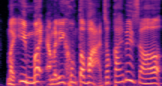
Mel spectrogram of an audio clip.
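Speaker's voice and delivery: loud, high angry threat; panicked yelling. A narrator's reading. Father threatening to slap his son, panicked yelling. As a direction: snap at him to shut up, voice shooting up. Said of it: "tiếng quát thất thanh của Nôm".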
